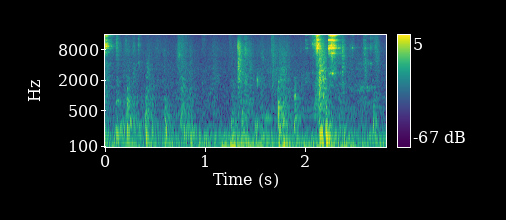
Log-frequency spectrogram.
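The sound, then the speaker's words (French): An armored door being unlocked and opened: a run of sharp metallic clicks and clunks, a brief bright jangle of keys or bolts, then some shuffling. There is no talking. “Là, on ouvre la porte blindée.”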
